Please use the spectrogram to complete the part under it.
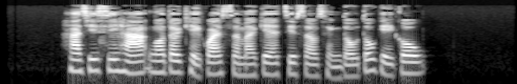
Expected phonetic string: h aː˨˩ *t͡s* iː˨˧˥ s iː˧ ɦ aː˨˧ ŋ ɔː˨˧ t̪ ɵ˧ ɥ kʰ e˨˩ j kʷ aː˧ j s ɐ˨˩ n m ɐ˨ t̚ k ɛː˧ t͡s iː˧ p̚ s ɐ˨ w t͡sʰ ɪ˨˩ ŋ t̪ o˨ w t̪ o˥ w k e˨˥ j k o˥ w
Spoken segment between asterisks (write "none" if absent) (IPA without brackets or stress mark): t͡sʰ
